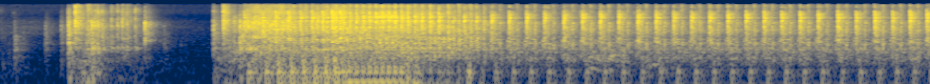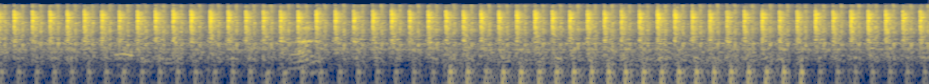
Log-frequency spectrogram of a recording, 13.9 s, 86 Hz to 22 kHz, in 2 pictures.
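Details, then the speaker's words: Restored Honda XL250 single-cylinder bike after engine reassembly: it fires up and settles into a fast, sharp rapping of about four beats a second; clear engine knock that the owner blames on his own workmanship, cause unconfirmed. "so we put it together meant started beautifully but you heard the noise and that comes down to my workmanship"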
